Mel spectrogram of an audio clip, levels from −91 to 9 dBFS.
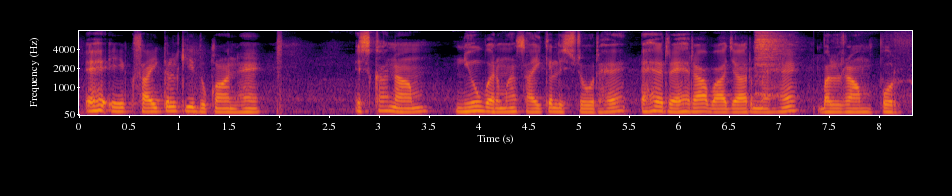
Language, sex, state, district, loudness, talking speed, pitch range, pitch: Hindi, male, Chhattisgarh, Balrampur, -21 LUFS, 135 wpm, 125-145 Hz, 135 Hz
